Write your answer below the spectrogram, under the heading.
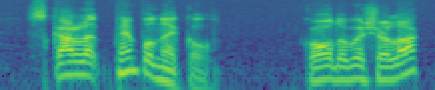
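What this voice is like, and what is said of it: Fast English accent. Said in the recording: “Frizzlewit sped along in his English accent.”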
